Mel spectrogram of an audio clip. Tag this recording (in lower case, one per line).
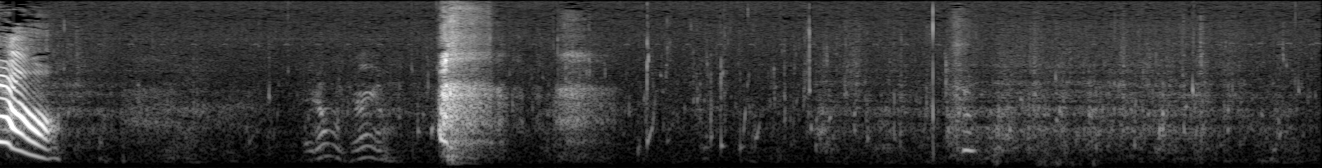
speech
water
